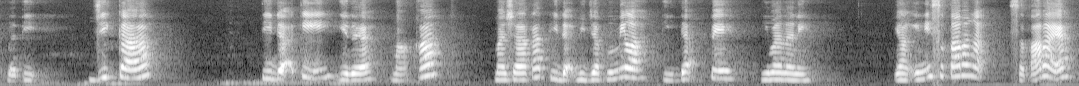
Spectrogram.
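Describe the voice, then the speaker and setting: Patient woman tutor, slightly high voice. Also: a bit bright. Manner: patient, asks questions back to the students. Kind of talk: explaining a test question.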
